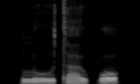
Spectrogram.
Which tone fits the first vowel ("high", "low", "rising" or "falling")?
low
